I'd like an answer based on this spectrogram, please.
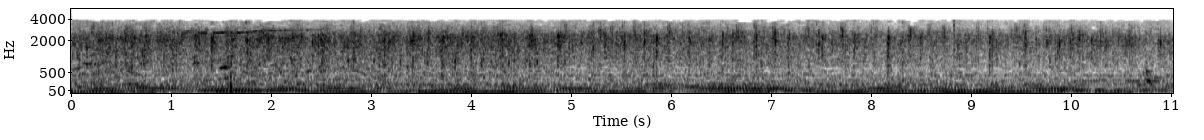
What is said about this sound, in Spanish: Le soltás una ofrenda de palmas.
